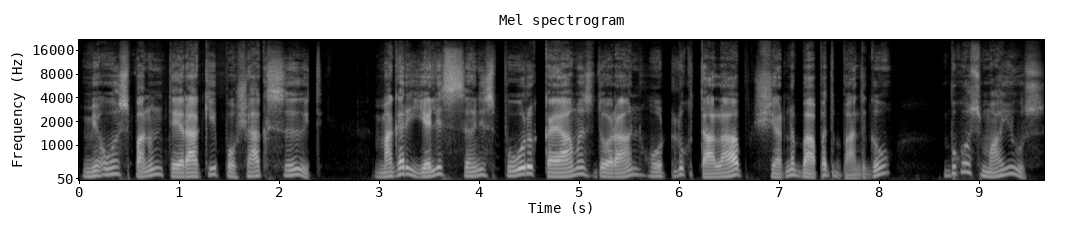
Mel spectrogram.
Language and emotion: Kashmiri, sad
